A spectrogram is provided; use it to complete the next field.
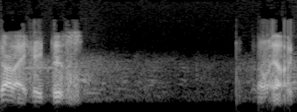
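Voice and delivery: soft, low, frustrated aside under the breath.

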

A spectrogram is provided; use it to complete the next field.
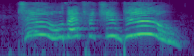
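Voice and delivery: high, slow mocking imitation. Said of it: "two can play at that game".

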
